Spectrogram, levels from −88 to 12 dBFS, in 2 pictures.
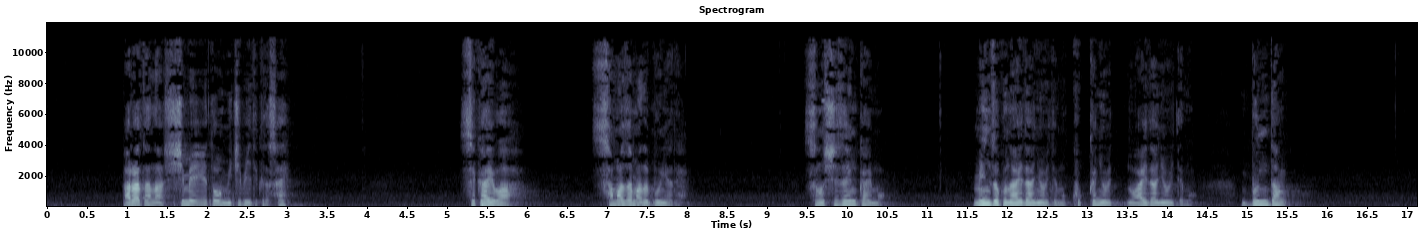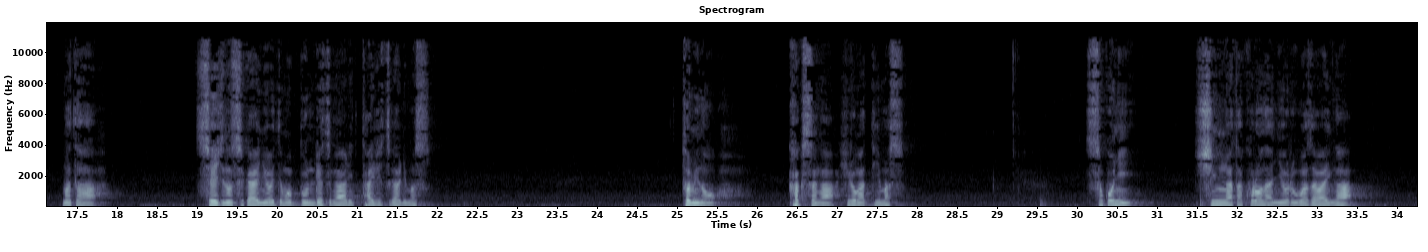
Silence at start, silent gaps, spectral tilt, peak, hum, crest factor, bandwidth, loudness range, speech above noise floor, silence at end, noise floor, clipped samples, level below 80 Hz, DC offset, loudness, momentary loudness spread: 0.95 s; none; -5.5 dB/octave; -8 dBFS; none; 24 dB; 11.5 kHz; 10 LU; 41 dB; 0.75 s; -70 dBFS; under 0.1%; -62 dBFS; under 0.1%; -29 LUFS; 16 LU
